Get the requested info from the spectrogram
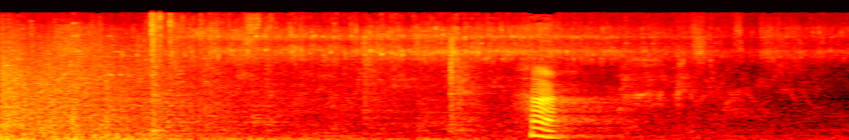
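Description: Rocket launch rumble and hiss dying away over about three seconds, leaving near quiet.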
